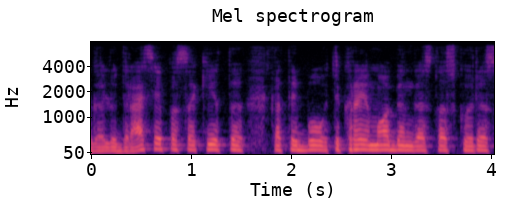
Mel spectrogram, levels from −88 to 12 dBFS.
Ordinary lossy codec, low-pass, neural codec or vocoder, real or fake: AAC, 48 kbps; 7.2 kHz; none; real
